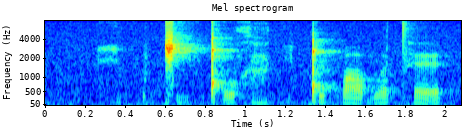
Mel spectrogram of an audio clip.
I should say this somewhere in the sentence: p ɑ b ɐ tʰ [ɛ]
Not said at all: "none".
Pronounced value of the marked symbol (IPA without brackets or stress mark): ɛ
